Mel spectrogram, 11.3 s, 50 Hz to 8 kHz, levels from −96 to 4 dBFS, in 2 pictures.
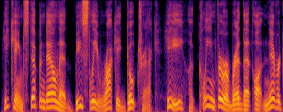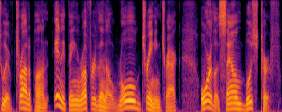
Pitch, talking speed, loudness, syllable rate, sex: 135 Hz, 170 wpm, -18 LUFS, 4.2 syllables/s, male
